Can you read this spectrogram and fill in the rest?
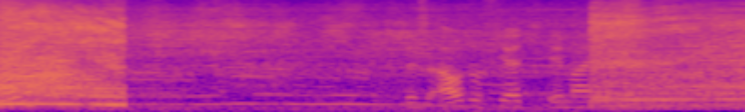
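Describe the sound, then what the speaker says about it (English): Aalborg Formula Student race car on the skid pad, its engine note rising and falling in revs, heard from a distance as a steady tonal drone beneath close commentary. "we can clearly hear the Aalborg car going up and down in the revs"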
